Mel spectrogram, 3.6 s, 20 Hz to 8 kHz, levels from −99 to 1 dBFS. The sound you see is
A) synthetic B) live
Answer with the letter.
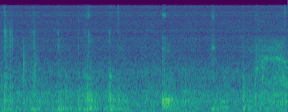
A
